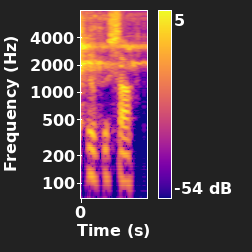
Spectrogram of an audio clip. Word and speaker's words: Ubisoft: What the Ubisoft as well?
